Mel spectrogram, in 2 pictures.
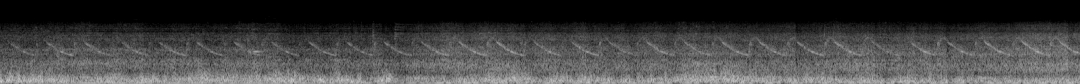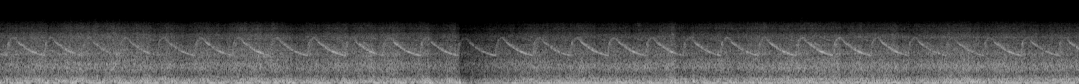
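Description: Railroad grade-crossing warning bell ringing in rapid, evenly spaced strokes, each a short falling tone, while the crossing signals are active. Under it, a freight train's diesel locomotives and cars rumble past, strongest in the first few seconds.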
